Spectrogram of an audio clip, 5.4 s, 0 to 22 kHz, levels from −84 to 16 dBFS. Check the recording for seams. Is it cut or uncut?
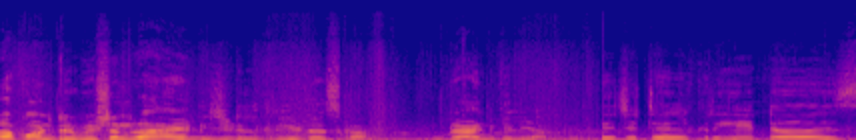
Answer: cut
